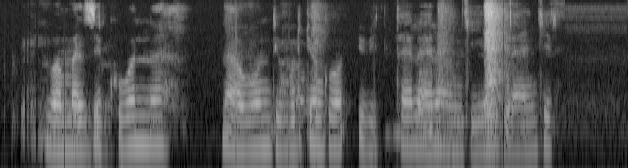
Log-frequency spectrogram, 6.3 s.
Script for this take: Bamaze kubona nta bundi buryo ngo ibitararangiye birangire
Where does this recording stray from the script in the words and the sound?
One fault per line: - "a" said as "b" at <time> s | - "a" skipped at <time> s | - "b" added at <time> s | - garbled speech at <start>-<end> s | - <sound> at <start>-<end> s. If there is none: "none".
none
